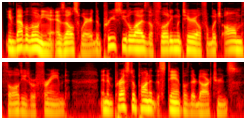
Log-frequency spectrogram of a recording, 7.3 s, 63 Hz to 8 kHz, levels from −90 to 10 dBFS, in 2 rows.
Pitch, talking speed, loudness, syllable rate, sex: 125 Hz, 205 wpm, -19 LUFS, 7.1 syllables/s, male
